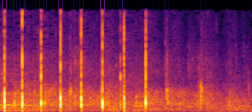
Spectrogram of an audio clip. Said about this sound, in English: All right, well, let me put it to you this way. I want to take a little poll here. Clap your hands if you have a raffle ticket in your pocket.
